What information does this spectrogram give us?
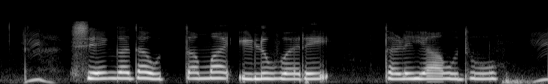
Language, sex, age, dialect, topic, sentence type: Kannada, female, 18-24, Central, agriculture, question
